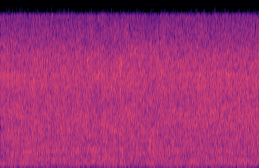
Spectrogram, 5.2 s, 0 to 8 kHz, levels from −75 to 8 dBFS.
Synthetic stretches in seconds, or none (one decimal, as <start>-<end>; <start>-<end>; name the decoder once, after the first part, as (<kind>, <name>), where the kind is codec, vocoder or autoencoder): 0.0-0.7 (codec, SNAC); 1.7-3.3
